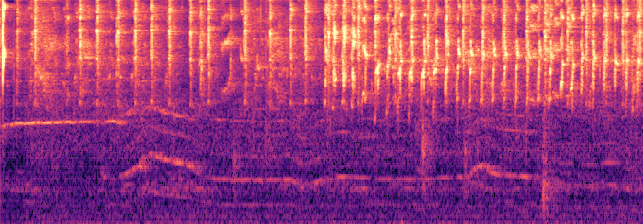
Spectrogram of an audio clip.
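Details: Lovebird singing loudly, a recording used to teach other birds: dense, fast, high-pitched chattering chirps that grow louder halfway through, over faint sliding whistled tones.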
